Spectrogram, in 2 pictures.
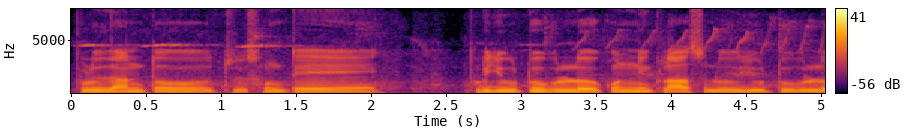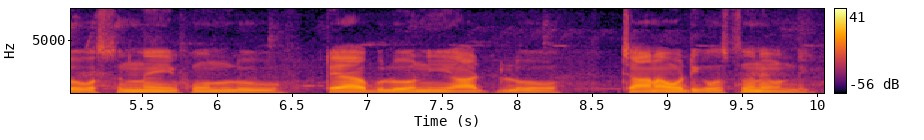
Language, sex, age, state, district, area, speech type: Telugu, male, 18-30, Andhra Pradesh, Bapatla, rural, spontaneous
